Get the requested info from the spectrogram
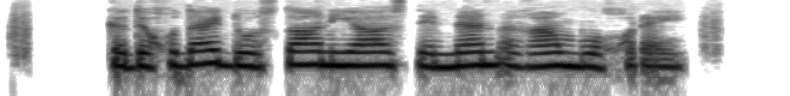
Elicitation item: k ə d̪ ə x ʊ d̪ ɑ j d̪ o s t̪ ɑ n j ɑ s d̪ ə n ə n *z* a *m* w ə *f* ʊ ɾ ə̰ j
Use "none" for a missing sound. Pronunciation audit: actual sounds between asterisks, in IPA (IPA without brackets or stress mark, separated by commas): ɣ, m, x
